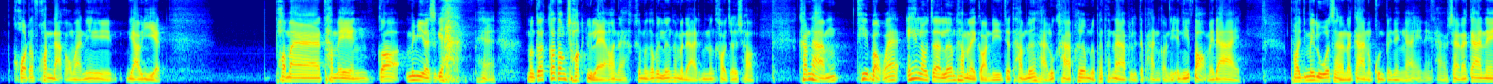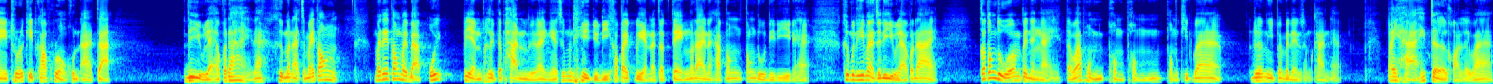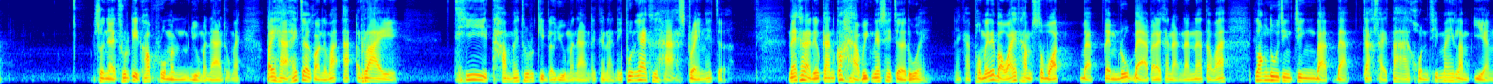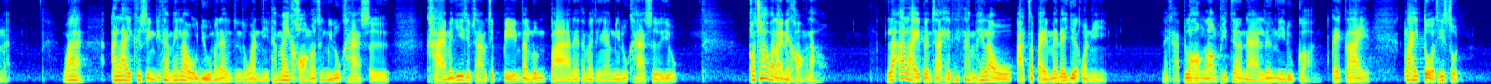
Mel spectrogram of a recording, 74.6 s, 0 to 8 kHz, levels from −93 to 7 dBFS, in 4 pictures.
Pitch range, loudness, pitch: 85-125 Hz, -22 LUFS, 105 Hz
